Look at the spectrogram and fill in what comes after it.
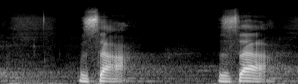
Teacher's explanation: জিব্বার আগা সামনের নিচের দুই দাঁতের গোড়ার সঙ্গে লাগিয়ে যা এটা আমরা উচ্চারণ করব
